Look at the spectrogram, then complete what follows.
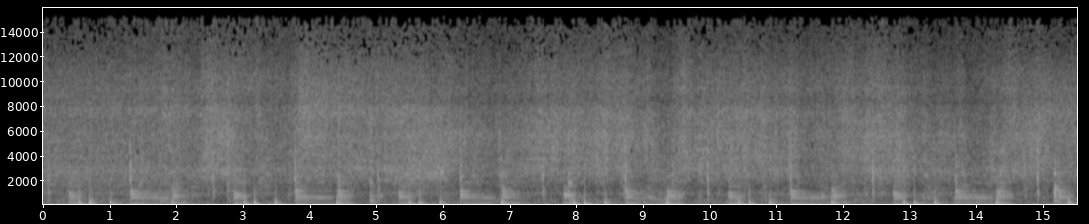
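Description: Minced pork sizzling in a hot nonstick wok while a spatula stirs and scrapes it, with frequent small clicks of the spatula against the pan.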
